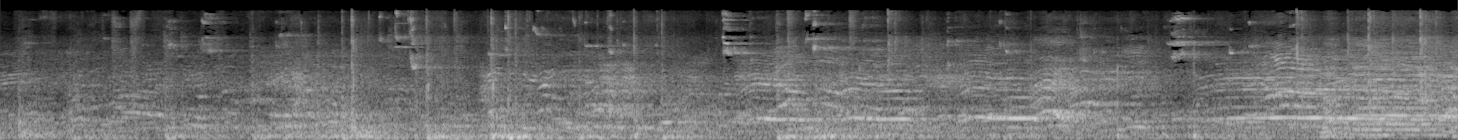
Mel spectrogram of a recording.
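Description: Basketball bouncing on a hardwood gym floor during play, with voices from players and spectators echoing in the large hall.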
